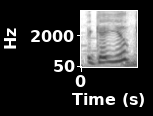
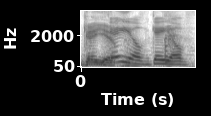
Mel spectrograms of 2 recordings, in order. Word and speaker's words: Gayeth: Gayeth. – Gayeth. – Gayeth. – Right? – Okay. – Yes. – So what does this Gayeth mean? – Gayeth came from the Arabic word qayd.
